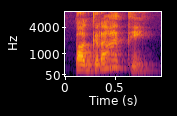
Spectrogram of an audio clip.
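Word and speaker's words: Παγκράτι: Okay, and in the middle it can be a suburb in Athens, Pagrati, Pagrati. So there is a small N and a very voiced G, Pagrati.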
